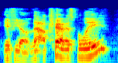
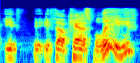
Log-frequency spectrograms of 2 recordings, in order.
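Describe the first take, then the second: First: "If you, thou canst believe" asked with a rising end on "believe"; as a question. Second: "If, if thou canst believe" read slowly as a statement, falling at the end; flat scripture reading. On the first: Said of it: "It's like a question". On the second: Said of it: "that's how the scripture actually reads". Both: Shown as a demonstration.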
